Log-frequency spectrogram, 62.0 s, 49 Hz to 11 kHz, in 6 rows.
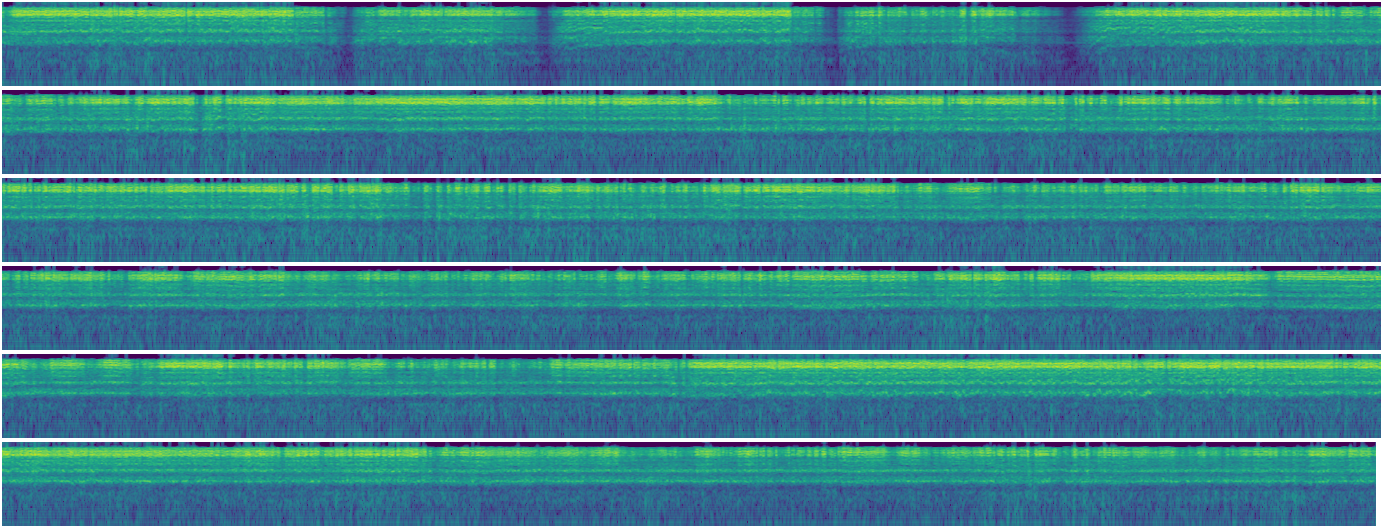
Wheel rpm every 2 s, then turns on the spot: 200, 130, 150, 120, 140, 220, 240, 230, 220, 220, 230, 240, 230, 220, 230, 230, 230, 240, 230, 220, 210, 230, 230, 210, 190, 210, 230, 230, 230, 230, 230.
none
